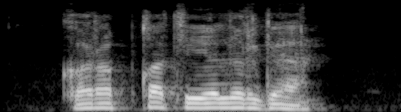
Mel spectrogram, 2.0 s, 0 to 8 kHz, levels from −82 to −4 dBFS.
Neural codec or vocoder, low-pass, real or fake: vocoder, 44.1 kHz, 128 mel bands, Pupu-Vocoder; 7.2 kHz; fake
